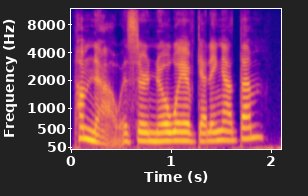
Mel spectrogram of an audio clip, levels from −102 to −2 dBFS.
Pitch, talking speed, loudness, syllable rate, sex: 215 Hz, 285 wpm, -15 LUFS, 6.1 syllables/s, female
